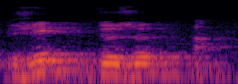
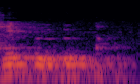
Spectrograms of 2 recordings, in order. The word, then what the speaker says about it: G2EA: Petit clin d'œil à contribuables associés, et ça se prononce G2EA. Pas G-E-E-A, G2EA.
